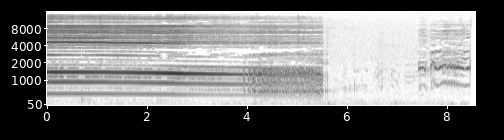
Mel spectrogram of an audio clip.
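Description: A rooster gives one long, drawn-out crow that holds steady for about five seconds before breaking off roughly at the end, followed by a short clucking sound.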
